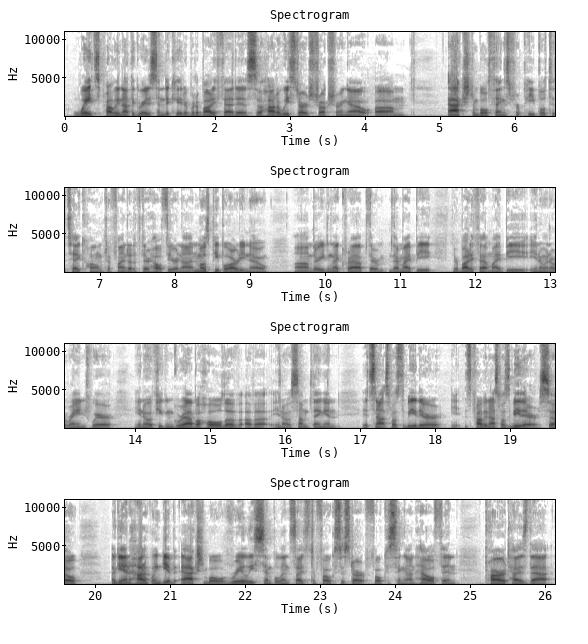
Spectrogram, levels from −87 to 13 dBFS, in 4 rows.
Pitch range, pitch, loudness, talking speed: 80-95 Hz, 85 Hz, -19 LUFS, 245 wpm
